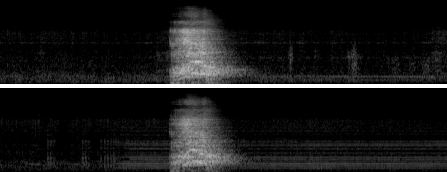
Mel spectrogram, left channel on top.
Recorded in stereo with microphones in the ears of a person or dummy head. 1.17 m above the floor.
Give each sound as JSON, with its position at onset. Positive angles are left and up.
{"t": 1.7, "sound": "a zipper", "side_deg": -15, "distance_m": 2.5}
